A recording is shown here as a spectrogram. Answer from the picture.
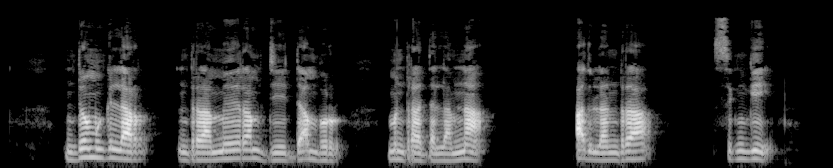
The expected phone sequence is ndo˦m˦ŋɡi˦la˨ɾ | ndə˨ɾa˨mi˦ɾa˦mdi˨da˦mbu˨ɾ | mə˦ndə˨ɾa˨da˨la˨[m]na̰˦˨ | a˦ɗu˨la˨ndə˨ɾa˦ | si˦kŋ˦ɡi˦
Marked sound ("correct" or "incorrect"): correct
